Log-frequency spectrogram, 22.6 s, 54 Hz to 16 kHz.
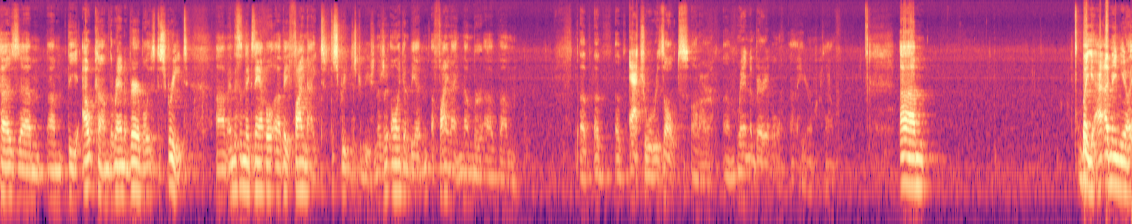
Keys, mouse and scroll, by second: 16.8-17.1 scroll down 2, 17.5-18.1 scroll down 4.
